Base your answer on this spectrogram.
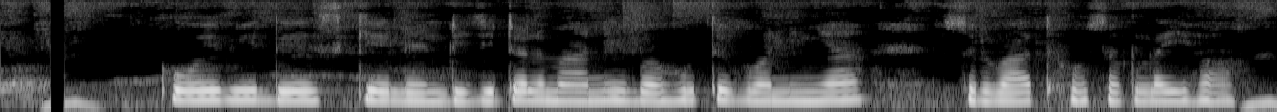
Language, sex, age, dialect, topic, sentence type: Magahi, female, 18-24, Western, banking, statement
